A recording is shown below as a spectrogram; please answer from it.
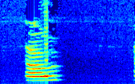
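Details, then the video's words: Male domestic cat in heat calling for a female: one loud, drawn-out meow of about three quarters of a second, rich and harmonic, level then fading, against near silence, with another call just beginning at the end. "Suara kucing Jantan Birahi memanggil kucing Betina"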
